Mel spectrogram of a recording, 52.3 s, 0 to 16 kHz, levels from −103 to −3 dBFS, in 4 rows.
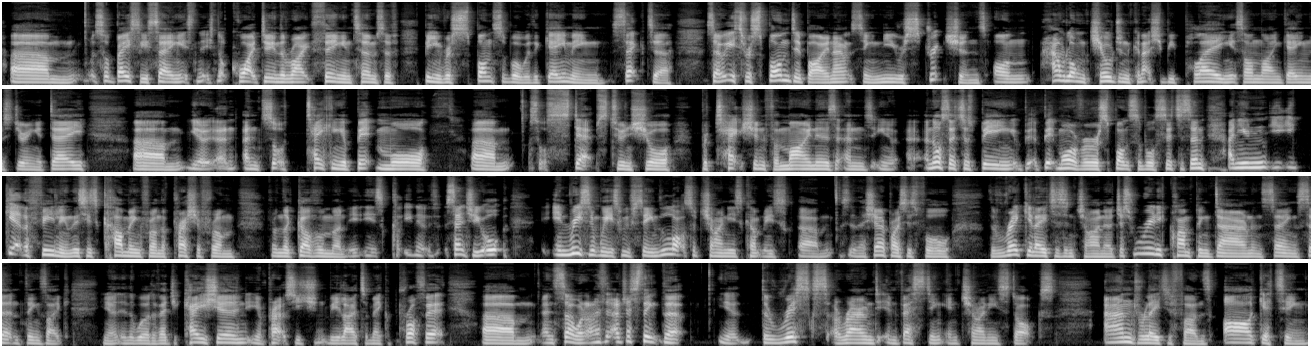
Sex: male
